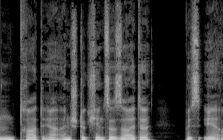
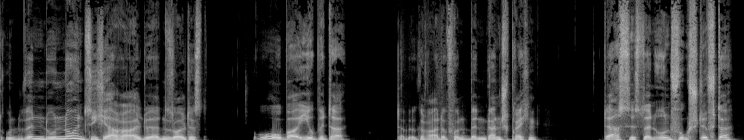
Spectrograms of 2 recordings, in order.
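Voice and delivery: higher-pitched character voice, full of conviction; animated high doctor's voice; doctor marvelling; 6 semitones higher than usual. Acted. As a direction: praise the boy emphatically, pitched up. Narrator voices the doctor, moved.

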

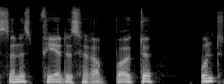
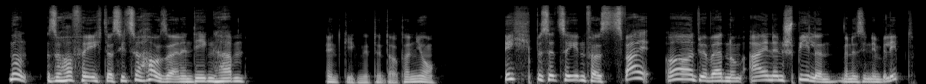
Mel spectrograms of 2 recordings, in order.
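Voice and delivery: higher, heated challenge; calling out; 5 semitones higher than usual. Acted. D'Artagnan calls out to the Englishman, higher heated challenge. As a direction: fling the words at him.

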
